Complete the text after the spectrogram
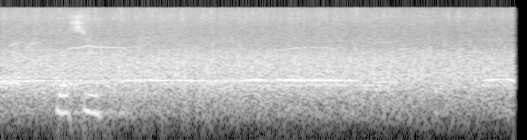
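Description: A large crowd cheers and applauds loudly in a big hall.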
